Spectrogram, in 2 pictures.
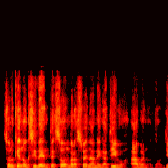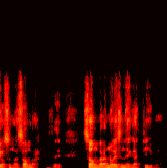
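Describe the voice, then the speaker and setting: A man from Congo with a Congolese accent, giving a reflective philosophical talk as an invited speaker, deliberate and emphatic, repeating key phrases. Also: mid-range voice, slight background noise.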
